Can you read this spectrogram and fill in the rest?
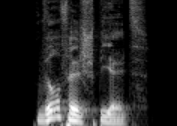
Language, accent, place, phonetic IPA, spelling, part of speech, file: German, Germany, Berlin, [ˈvʏʁfl̩ˌʃpiːls], Würfelspiels, noun, De-Würfelspiels.ogg
- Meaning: genitive of Würfelspiel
